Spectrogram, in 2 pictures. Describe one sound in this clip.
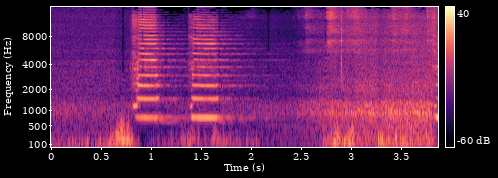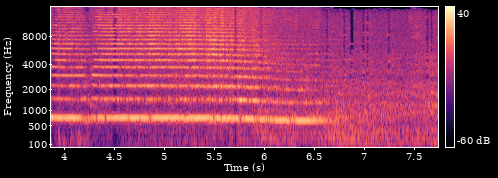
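A train horn blows two short blasts and then a long, loud blast.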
